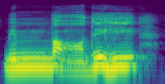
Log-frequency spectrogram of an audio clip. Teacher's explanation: ऐन को हलक के दरमियान से अदा करना है। अगर बेध्यानी से पढ़ा जाएगा तो मिन बादिही ये हा बन जाएगी, मानी बदल जाएंगे। · नून साकिन के बाद चूँकि बा है तो इसको इकलाब कहते हैं, यानी नून को मीम में बदल कर पढ़ना है, जिसकी अलामत के तौर पर छोटी सी मीम नून के ऊपर लिखी हुई है।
